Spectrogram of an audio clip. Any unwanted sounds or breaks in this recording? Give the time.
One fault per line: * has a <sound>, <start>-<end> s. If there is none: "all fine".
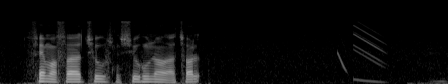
* has a chirp, 3.4-3.9 s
